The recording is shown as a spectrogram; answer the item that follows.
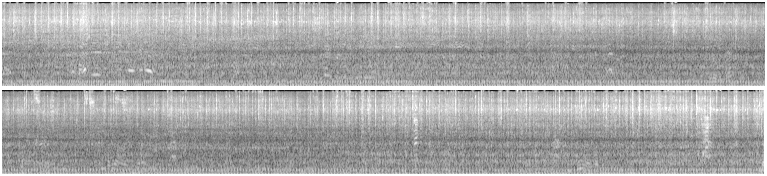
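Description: A pack of motorcycles running together at steady speed, their engines making a continuous low drone, with people's voices over it.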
